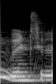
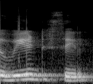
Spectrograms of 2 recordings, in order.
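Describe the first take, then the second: First: विंडशील्ड as "win-sel", no D after N; silent D. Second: विंडशील्ड with a clear D, "wend-seld"; D sounded. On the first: Shown as a demonstration. Teacher corrects the reading, last विंडशील्ड with silent D. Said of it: "नहीं होता है विंडशील्ड". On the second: Retold or imitated. Teacher imitates those who don't know, विंडशील्ड with sounded D. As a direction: voice the D after the N in विंडशील्ड. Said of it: "जिसको नहीं पता है वो पढ़ेंगे".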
